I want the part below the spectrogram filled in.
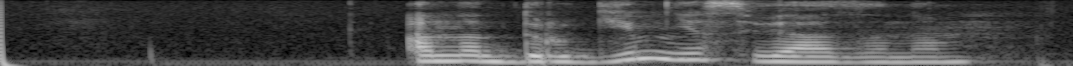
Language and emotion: Russian, neutral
